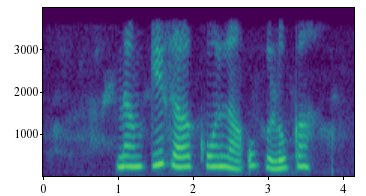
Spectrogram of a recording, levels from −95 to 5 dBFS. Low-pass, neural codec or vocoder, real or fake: 3.6 kHz; codec, 16 kHz, 0.8 kbps, ZipCodec; fake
